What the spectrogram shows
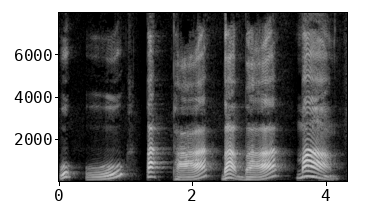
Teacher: ఓష్ట్యాలు పెదవి సాయంతో పలికే అక్షరాలు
